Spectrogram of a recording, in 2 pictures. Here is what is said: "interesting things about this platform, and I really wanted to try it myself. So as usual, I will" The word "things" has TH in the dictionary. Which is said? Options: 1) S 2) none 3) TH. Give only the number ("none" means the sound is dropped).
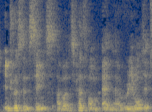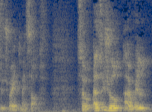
1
